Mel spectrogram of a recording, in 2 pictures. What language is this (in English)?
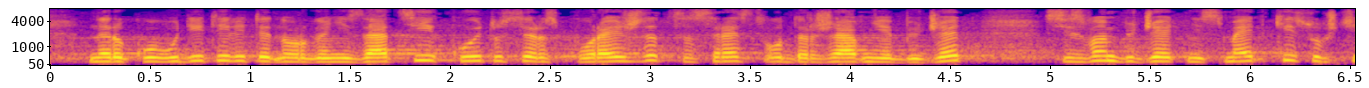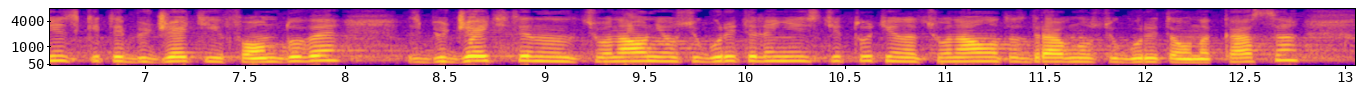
Bulgarian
